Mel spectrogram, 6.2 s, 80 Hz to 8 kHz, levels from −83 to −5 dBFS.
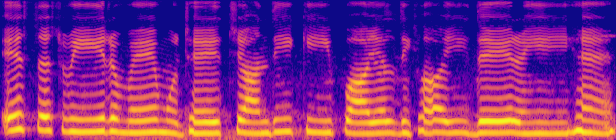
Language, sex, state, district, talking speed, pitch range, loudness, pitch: Hindi, female, Madhya Pradesh, Katni, 95 wpm, 235-265 Hz, -13 LUFS, 245 Hz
